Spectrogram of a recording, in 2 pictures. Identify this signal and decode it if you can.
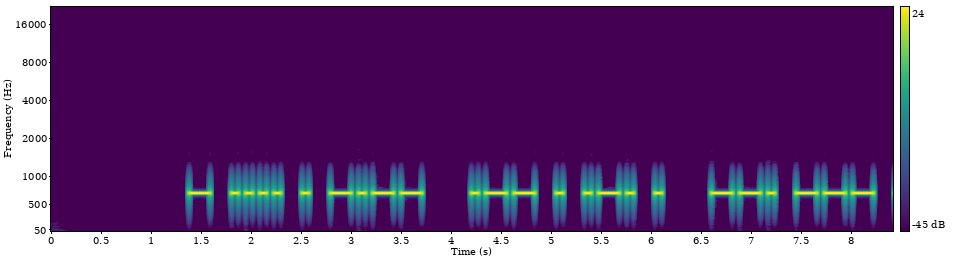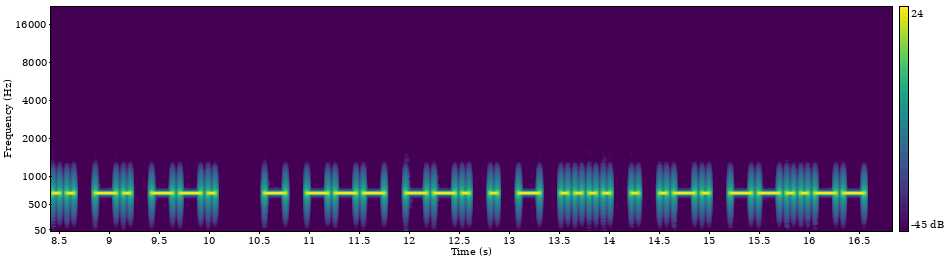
Morse code, heard as a keyed tone, about 17 wpm, 700 Hz. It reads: THEY WERE GOING TOGETHER,
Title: Sentences from Top 1000 Words - Review Part 4 - 17wpm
